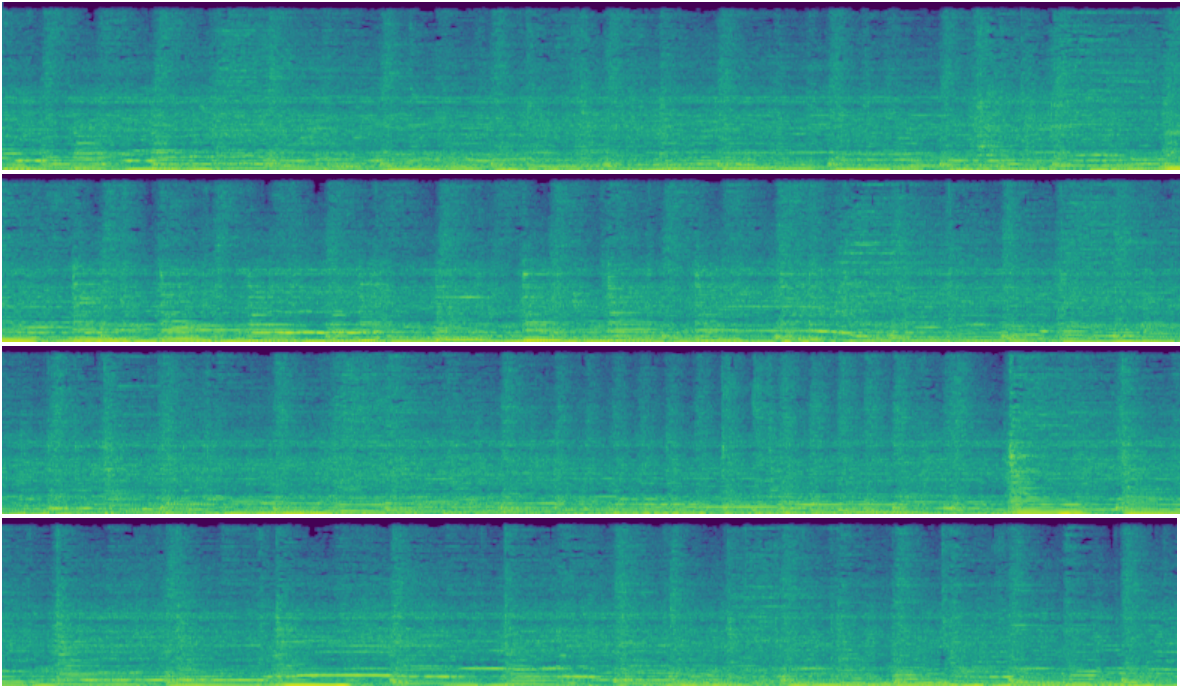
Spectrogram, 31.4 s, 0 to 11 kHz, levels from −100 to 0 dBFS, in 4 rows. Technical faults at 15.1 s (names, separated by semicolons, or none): none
